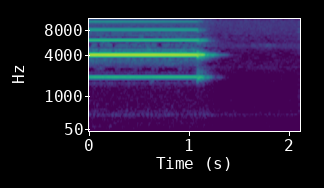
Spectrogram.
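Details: New PowMr 3.2 kVA / 3000 W inverter under diagnosis shows a firmware error and a battery-voltage-high warning. Its alarm buzzer gives one long, steady, high-pitched beep of about a second, signalling a fault. Cause is suspected, possibly processor overheating, not confirmed.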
